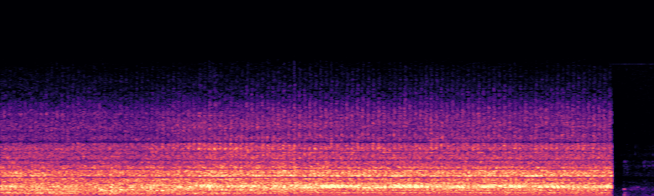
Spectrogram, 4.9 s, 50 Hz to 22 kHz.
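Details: Briggs & Stratton 7.25 HP mower that wouldn't restart when hot, after an ignition coil replacement: steady even high-pitched buzz with no misses or surging for over four seconds, then a clean shutoff; normal running.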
